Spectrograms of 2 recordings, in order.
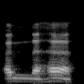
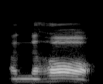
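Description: First: Said in the usual way. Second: النها with a thick, emphatic back alif; heavy alif. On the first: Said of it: "بدل أن يقول". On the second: Shown as a demonstration. Teacher showing the wrong heavy alif in النهار. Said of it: "يفخم الألف في محل الترقيق".

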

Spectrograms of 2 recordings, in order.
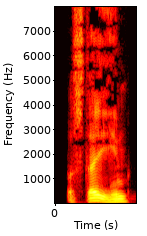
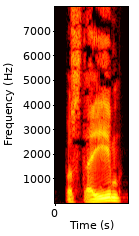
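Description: First: Said in the usual way. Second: Постоим rising at the end as a question. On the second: A narrator's reading. Tamara asking Nikita to wait out rain, Постоим rising. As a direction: ask Постоим with a lifted ending. Suggests stopping, asks Nikita.

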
